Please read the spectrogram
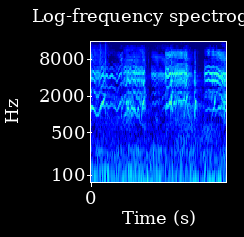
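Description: Newborn ferret kits squeaking: a string of high, wavering little squeaks, several overlapping, with only short pauses between them.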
